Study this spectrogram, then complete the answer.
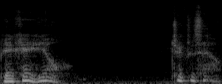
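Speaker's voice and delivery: creepy, breathy whisper. Acting out how listeners might share the show: imitating a creepy whisper. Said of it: "But they whisper it, so it's, like, kinda creepy".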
